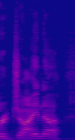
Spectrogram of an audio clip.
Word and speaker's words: Regina: Well, nearby Regina there, and you talk about Regina, the city that rhymes with fun.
